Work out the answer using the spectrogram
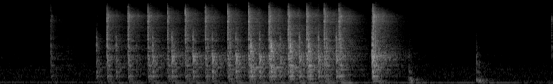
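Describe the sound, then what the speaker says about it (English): Pencils drum on a table in a quick, even burst of about fifteen sharp wooden taps lasting close to three seconds, then a louder final strike and a couple of faint taps afterward. "I saw these pencils and all of a sudden I couldn't help myself start drumming"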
